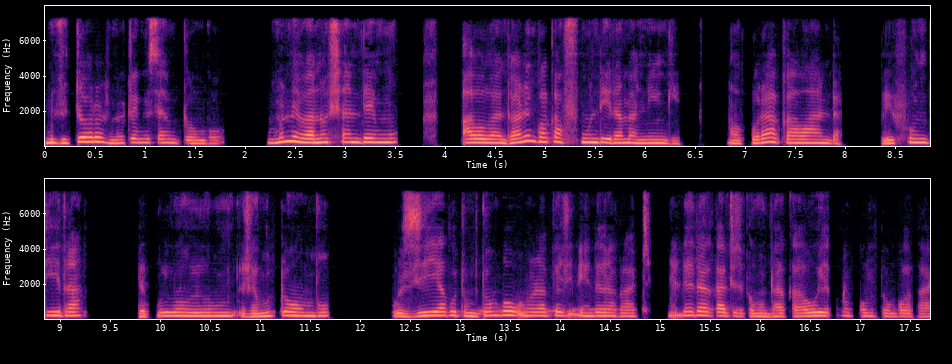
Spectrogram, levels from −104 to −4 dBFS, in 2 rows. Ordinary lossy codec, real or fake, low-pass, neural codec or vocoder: MP3, 64 kbps; fake; 7.2 kHz; codec, 24 kHz, 3 kbps, HILCodec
